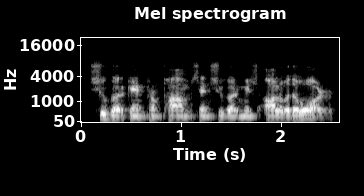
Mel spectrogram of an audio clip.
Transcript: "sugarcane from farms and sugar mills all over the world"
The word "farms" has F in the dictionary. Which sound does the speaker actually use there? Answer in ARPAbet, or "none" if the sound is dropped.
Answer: P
